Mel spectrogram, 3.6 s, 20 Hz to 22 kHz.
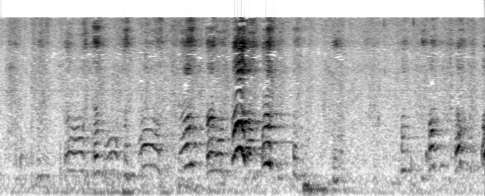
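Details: Bernese Mountain Dog puppies, a litter 14 days old, indoors, giving short high whimpers and squeaks with arched, harmonic-rich notes, several overlapping at irregular intervals.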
